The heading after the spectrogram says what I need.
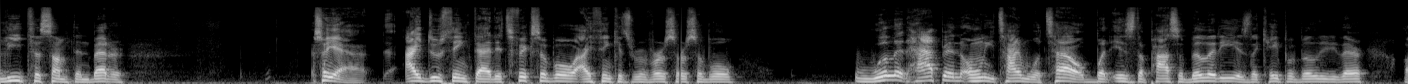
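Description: Speech recording with a CD skip at 6.79 to 6.81 s, just after "fixable I think it's": a tick and a mute of about 20 ms, then playback resumes from a different turn of the disc's spiral.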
